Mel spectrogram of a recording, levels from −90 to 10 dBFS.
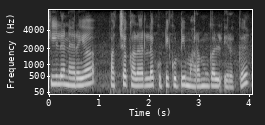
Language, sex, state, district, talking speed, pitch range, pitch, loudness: Tamil, female, Karnataka, Bangalore, 120 wpm, 205-245 Hz, 220 Hz, -16 LUFS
